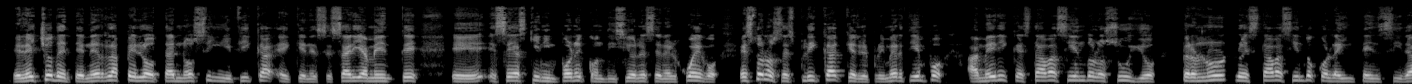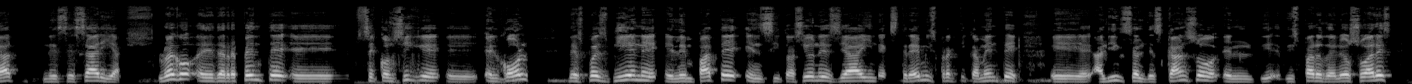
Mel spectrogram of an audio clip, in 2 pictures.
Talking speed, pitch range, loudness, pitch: 150 wpm, 145-190 Hz, -22 LUFS, 165 Hz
